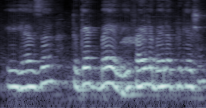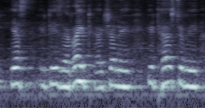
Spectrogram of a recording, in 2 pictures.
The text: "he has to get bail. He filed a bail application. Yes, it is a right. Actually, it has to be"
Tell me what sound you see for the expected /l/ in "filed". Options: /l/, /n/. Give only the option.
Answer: /n/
